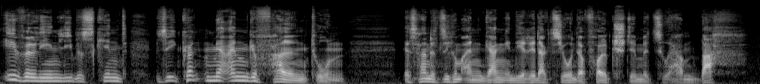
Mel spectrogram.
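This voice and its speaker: Self-important political candidate, very low voice, bright and forceful, radio drama. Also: male voice, lively intonation, normal speed, faint music behind. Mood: coaxing, eager. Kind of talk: German radio play acting.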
